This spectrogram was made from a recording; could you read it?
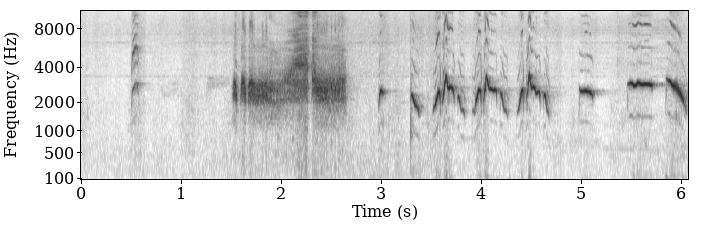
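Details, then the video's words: Hwamei song in many styles: a broad rushing burst gives way to quick, upslurred whistled notes and a few steady whistles, delivered in an uneven rhythm. "Coob quaj ntaus yam (Hoạ mi hót nhiều kiểu hay)"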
